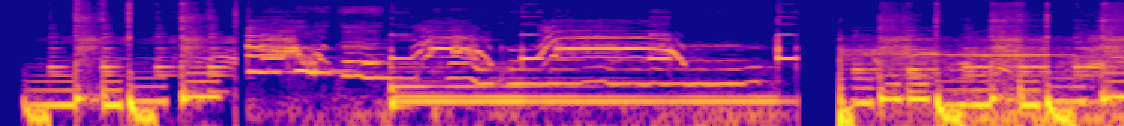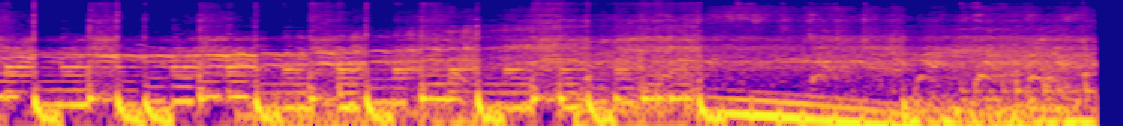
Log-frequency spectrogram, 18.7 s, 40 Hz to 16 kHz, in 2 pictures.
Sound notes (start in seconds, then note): 2.0 screaming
